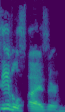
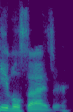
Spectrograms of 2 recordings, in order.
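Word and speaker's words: Evilsizer: name it's uh it's it's pronounced just like it sounds yeah i know how's that it's evil sizer evil sizer evil sizer eric it's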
